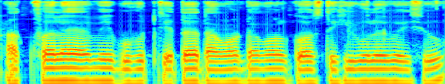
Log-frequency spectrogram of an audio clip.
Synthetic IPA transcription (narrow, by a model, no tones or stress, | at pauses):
a̰kpʰalɛamiboɦutkɛtadaŋɔɹdaŋɔɹɡɔsdekʰibɔlojpajsʊ̃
